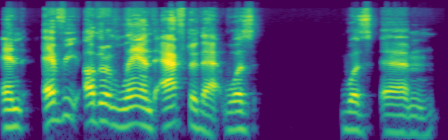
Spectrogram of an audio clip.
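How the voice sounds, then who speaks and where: A male caller argues hard in a heated debate, combative and insistent, cutting in again and again. His voice sits at an ordinary pitch for a man. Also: lively intonation, takes it slowly, a bit bright. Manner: combative, insistent, keeps interrupting.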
